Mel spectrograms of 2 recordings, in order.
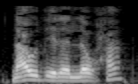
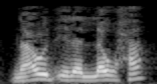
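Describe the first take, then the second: No difference in how they are said.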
